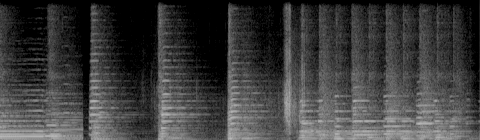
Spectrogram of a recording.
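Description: A jazz band with a saxophone section playing: held chords that break off about a second in, two or three short stabs with gaps between them, then a run of quick, punched notes.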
